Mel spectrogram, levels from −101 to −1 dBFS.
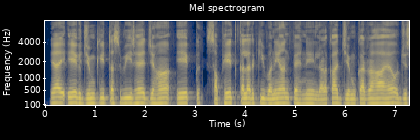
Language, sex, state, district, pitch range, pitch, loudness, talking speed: Hindi, male, Uttar Pradesh, Jalaun, 125-140 Hz, 135 Hz, -20 LUFS, 165 wpm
